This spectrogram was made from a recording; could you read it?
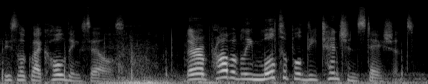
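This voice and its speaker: A woman playing a composed, analytical female military AI in a sci-fi game, briefing crisply and precisely. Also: on the high side, big pitch swings, moderate pace. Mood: focused, briefing. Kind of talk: cinematic sci-fi game acting. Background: loud cinematic game music.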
